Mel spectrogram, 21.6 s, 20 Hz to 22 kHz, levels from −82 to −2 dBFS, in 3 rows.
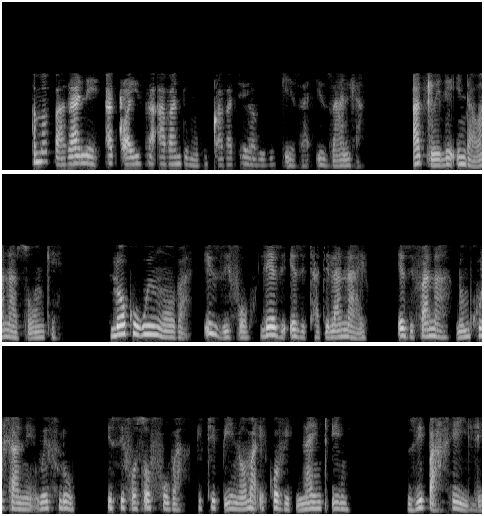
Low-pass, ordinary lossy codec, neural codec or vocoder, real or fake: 7.2 kHz; AAC, 16 kbps; none; real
